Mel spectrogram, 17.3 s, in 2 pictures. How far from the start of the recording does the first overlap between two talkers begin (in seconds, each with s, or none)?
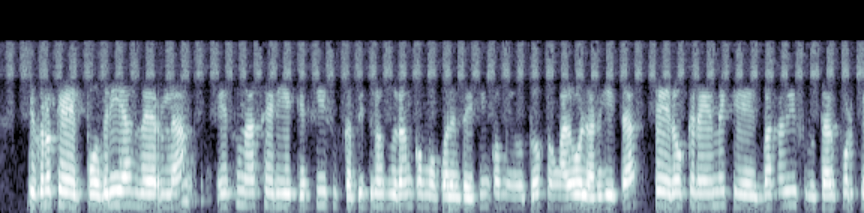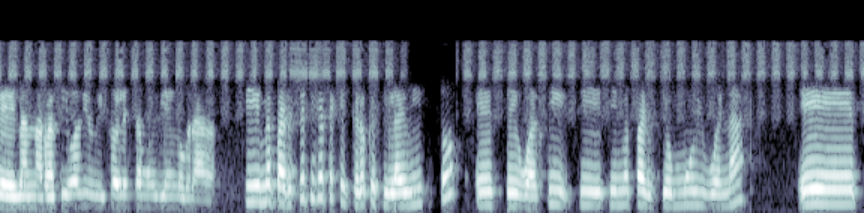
none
